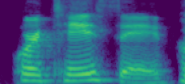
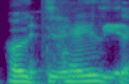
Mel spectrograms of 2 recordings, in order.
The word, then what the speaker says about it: Cortese: Cortese. – Cortese.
